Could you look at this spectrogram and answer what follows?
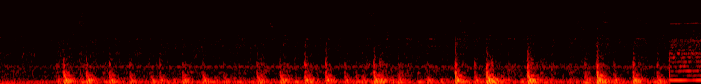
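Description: Super fine steel wool scrubbed back and forth over a walnut surface wet with paint stripper, working leftover paint out of the open grain: a rhythmic rubbing of about two strokes a second over a steady low hum. It cuts off near the end.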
